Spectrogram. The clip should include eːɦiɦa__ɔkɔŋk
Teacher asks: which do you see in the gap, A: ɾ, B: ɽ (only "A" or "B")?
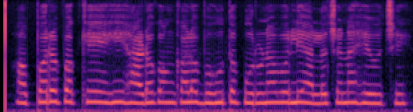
B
